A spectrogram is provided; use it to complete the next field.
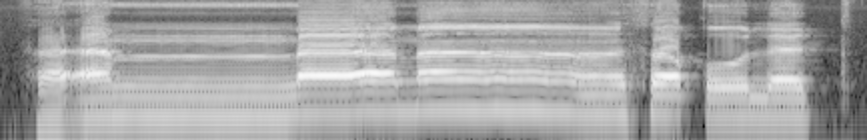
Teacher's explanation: फ़अम्मा मीम मुशद्दिद पर गुन्ना होगा। मा अलिफ मद्दा है, 1 अलिफ के बराबर खींच कर पढ़ेंगे।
